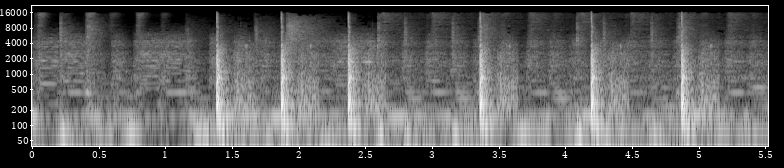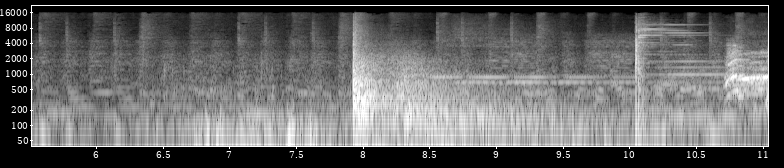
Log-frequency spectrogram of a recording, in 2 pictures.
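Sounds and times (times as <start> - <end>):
background music: 0.0 - 11.0
sharp metallic clang: 8.3 - 11.0.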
